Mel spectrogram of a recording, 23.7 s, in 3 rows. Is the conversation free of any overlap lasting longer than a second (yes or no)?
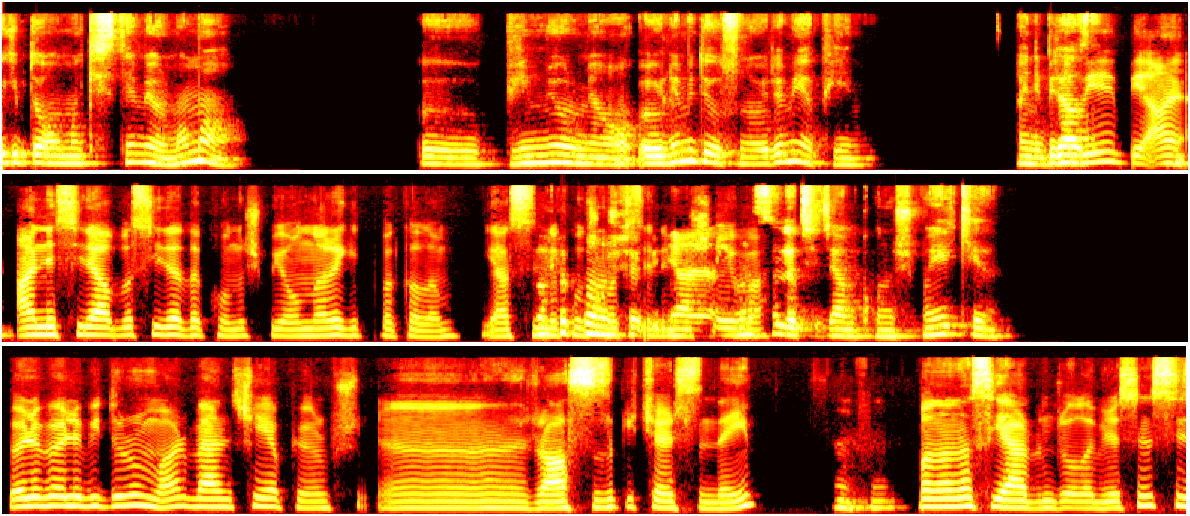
no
